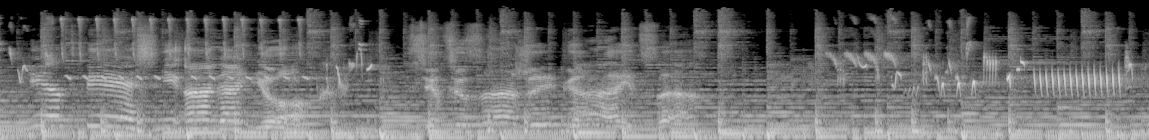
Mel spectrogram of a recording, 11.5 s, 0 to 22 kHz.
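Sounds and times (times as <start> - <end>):
nightingale singing: 0.0 - 5.4, 8.2 - 11.4
instrumental music: 0.0 - 11.4
speech: 0.3 - 3.4.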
